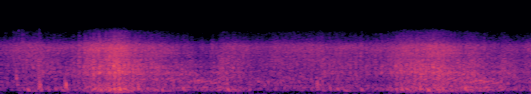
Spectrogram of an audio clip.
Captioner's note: tree creaking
